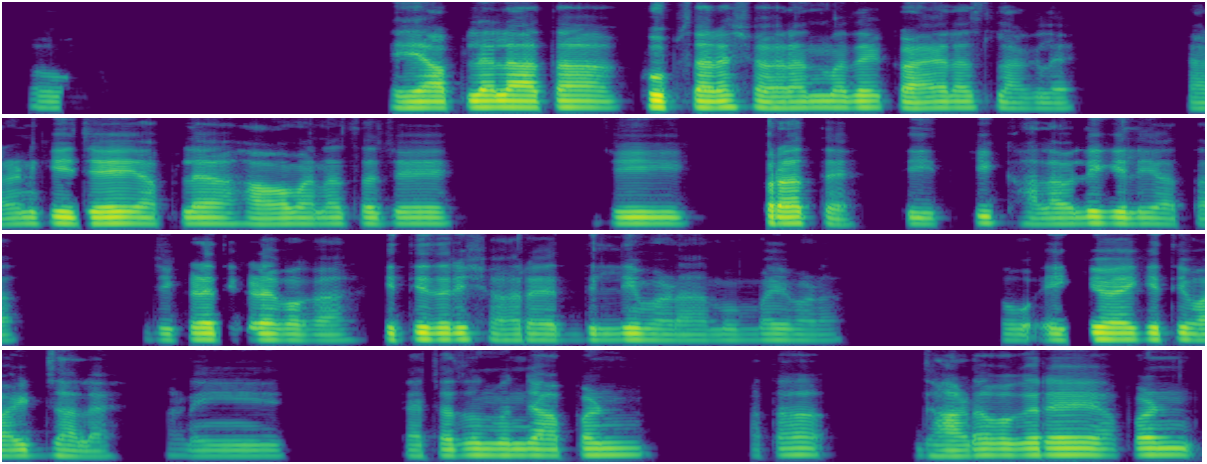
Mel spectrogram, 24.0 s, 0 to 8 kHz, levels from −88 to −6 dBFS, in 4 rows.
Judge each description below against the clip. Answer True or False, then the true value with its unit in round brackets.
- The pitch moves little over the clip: True (1.5 semitones)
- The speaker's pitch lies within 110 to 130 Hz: True (120 Hz)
